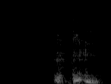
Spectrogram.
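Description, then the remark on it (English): A person clears their throat, a short rough burst in two or three quick guttural pulses, with quiet silence before and after. “Excuse me, I don't have a cough button on this thing, so if you hear me clear my throat, that's just what I did.”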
